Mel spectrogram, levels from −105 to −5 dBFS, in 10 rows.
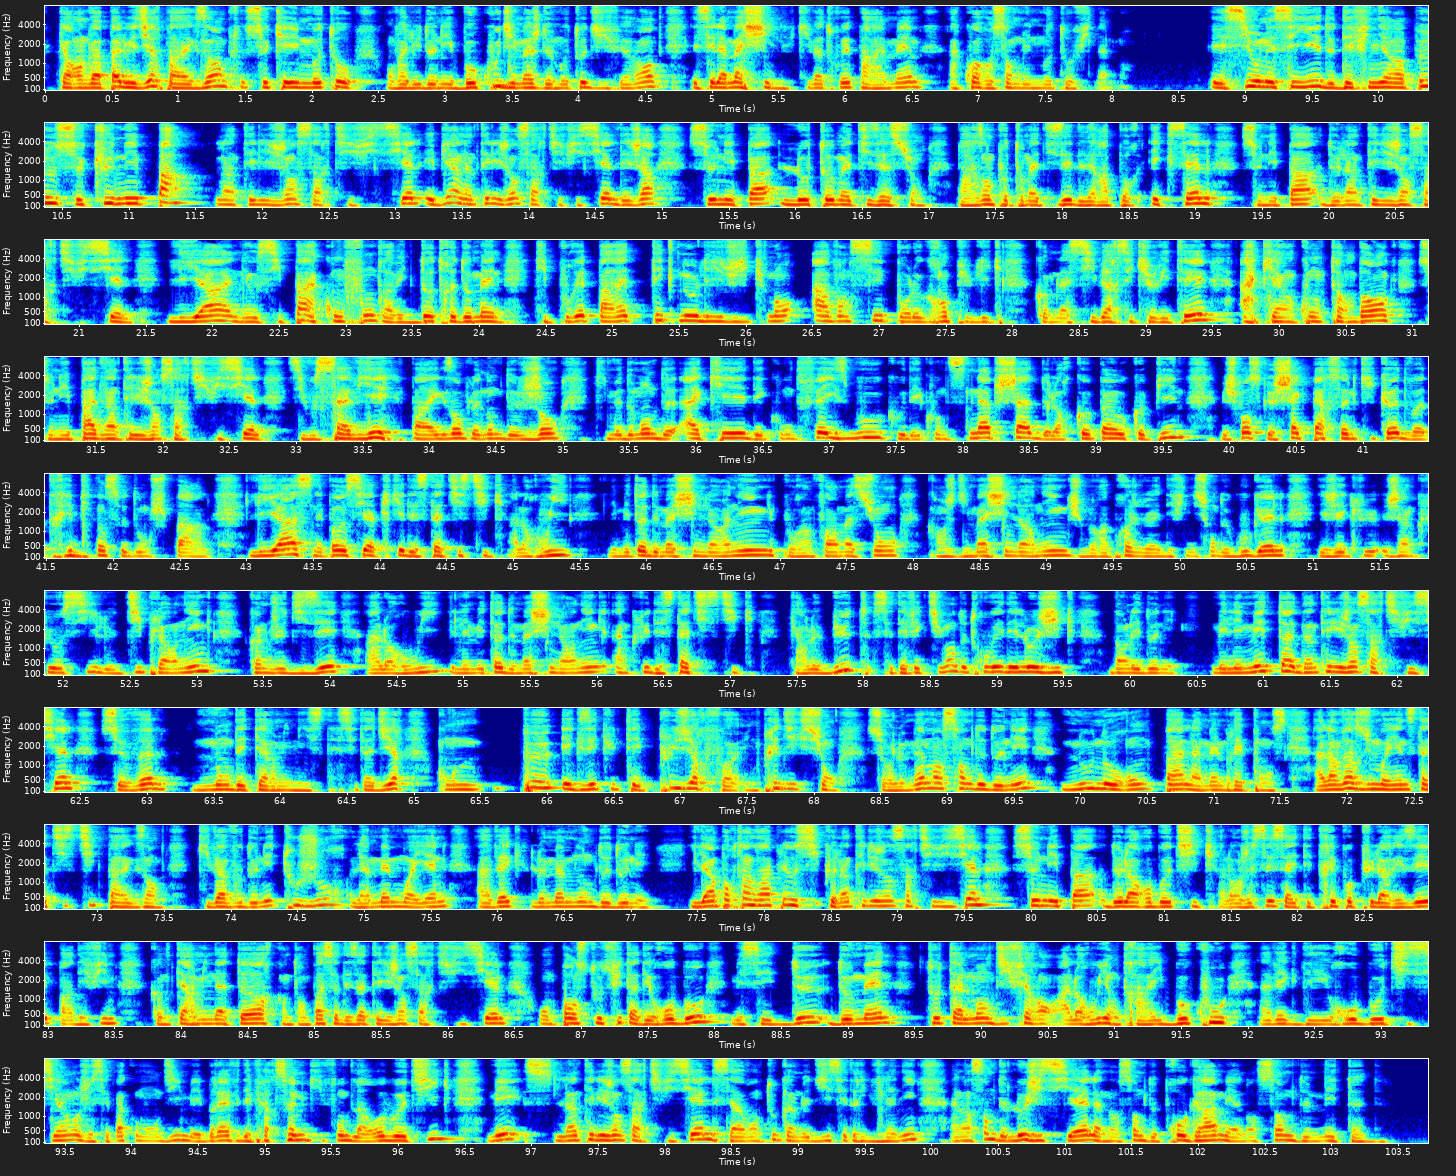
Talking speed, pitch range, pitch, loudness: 205 wpm, 135-170 Hz, 150 Hz, -24 LUFS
